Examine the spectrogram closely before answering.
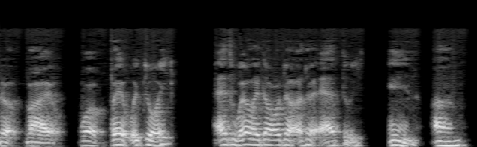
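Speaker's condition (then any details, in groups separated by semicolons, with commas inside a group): Cerebral palsy; types about 10 words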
